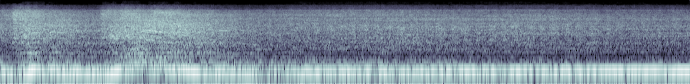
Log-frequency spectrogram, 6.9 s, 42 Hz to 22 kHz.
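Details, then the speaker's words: 1970 Chevrolet C10 pickup V8 heard at idle with the hood open: deep, steady, even burble with no ticking or tapping from the valvetrain; healthy idle. "i guess i'll open the hood quick let you listen to the motor at idle so you hear that there's no ticking noise"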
